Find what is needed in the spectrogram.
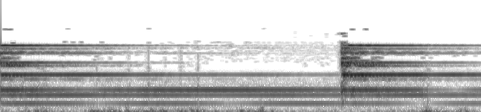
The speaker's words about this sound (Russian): Есть колокол яркий, с таким светлым, летящим, радостным тембром.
